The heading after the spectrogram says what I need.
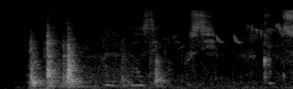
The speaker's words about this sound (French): Dis donc, mademoiselle, ce n'est pas comme ça que je t'ai appris à fermer une porte.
